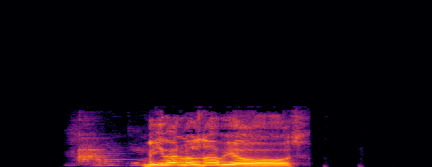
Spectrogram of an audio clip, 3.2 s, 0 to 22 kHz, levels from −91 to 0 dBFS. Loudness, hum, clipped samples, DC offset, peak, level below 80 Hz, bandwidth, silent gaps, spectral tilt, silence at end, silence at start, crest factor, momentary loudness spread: -13 LUFS; none; under 0.1%; under 0.1%; -2 dBFS; -56 dBFS; 7.6 kHz; none; -6 dB/octave; 1 s; 0.6 s; 14 dB; 20 LU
